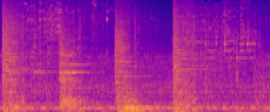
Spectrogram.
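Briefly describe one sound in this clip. An axe strikes a stump with sharp knocks.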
